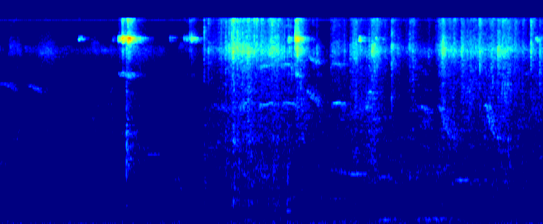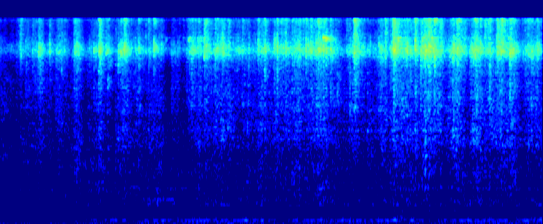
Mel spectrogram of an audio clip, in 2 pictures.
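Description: Small household objects being handled by hand: a sharp click about a second in, another light knock shortly after, then continuous rustling with many small ticks, as puja items are set out and worked with.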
